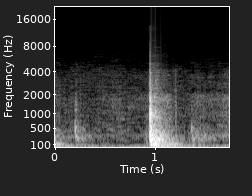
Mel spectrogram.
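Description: A single sharp knock on a door in a radio play, close and clear, preceded by a couple of faint taps, in an otherwise quiet room without speech.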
